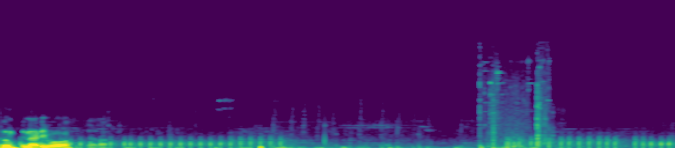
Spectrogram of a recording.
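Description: A game character's footsteps run quickly across a wooden floor.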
